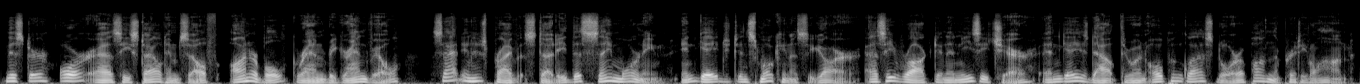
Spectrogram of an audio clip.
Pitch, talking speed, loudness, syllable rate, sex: 110 Hz, 170 wpm, -18 LUFS, 4.8 syllables/s, male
